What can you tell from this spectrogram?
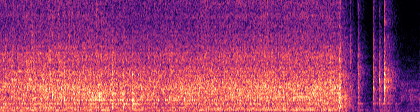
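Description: Cuisinart food processor motor running steadily, blending pesto. About five seconds in it cuts off suddenly, followed by a few sharp clicks of the plastic lid and pusher being handled.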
